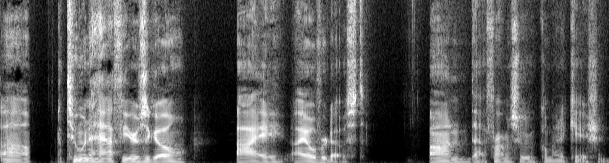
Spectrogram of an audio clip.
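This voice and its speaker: The recording is very clean, with a silent background. A man with a fairly low pitch speaks at a moderate pace with fairly even intonation. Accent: Western New York. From Buffalo, New York. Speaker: advertising creative director. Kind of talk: coaching session. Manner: casual.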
